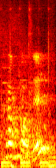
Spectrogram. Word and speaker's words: krokodyl: Tak, czyli akcent. Tak. Ko, na ko, tak? Na tą sylabę środkową. Krokodyl.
